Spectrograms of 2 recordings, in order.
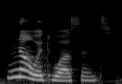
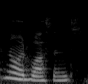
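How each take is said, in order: First: NO stretched slowly in "No, it wasn't"; slow, emphatic "No, it wasn't", leaning on NO; drawn-out insistence. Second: Said in the usual way. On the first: Real, not acted. Repeats the answer with emphasis.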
